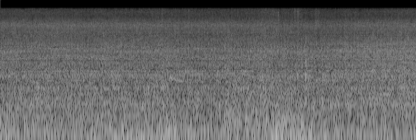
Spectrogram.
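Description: Wind buffeting the microphone while riding along a road in an open vehicle, a loud, irregular low rumble over the steady drone of the vehicle.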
